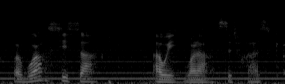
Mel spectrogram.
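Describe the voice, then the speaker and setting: A man talks at a moderate pace. He has an American accent. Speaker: church elder and parenting speaker. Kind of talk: church conference talk. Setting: church hall with audience.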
